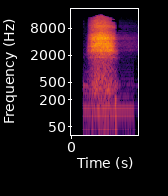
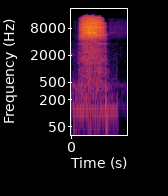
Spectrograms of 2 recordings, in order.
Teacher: There are no Greek letters that can make the sh sound. The closest we can get to the sh sound in Greek is s, the plain S sound. So we take the Greek letter sigma and it gives us the s sound.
